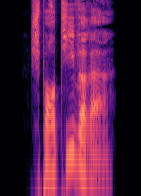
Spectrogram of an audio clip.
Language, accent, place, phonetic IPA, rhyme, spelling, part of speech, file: German, Germany, Berlin, [ʃpɔʁˈtiːvəʁɐ], -iːvəʁɐ, sportiverer, adjective, De-sportiverer.ogg
- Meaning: inflection of sportiv: 1. strong/mixed nominative masculine singular comparative degree 2. strong genitive/dative feminine singular comparative degree 3. strong genitive plural comparative degree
